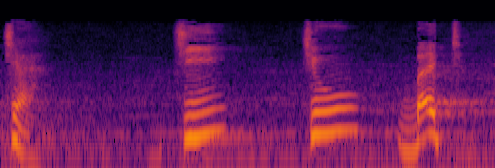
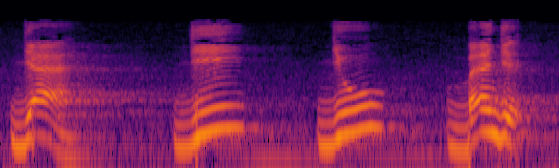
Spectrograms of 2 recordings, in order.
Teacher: dia tidak boleh mengalir nafas karena sifatnya aljahr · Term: huruf ja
